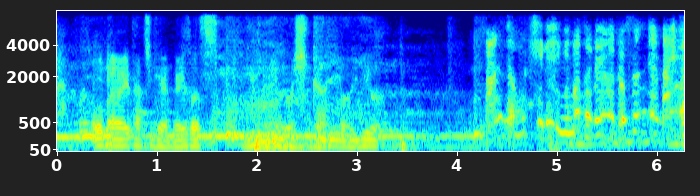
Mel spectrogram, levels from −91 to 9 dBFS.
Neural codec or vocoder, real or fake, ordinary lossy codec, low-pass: codec, 16 kHz, 2 kbps, FreqCodec, smaller model; fake; Opus, 32 kbps; 7.2 kHz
